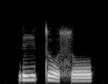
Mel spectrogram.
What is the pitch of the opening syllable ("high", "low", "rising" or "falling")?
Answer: high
